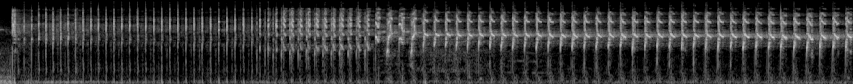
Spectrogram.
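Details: Long ngekek trill from a lovebird calling out to a rival: a dense, buzzy stream of very rapid high notes that speeds up and grows louder after a few seconds, continuing unbroken.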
